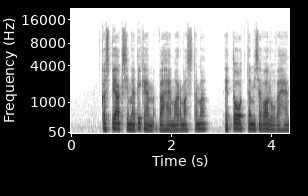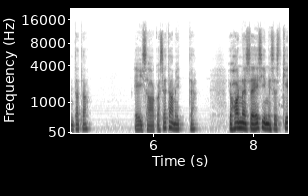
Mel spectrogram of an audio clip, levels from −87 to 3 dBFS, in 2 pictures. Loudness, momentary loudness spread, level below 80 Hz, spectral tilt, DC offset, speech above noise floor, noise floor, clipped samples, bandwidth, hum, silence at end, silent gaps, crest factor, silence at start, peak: -20 LUFS; 14 LU; -60 dBFS; -6 dB/octave; under 0.1%; 46 dB; -66 dBFS; under 0.1%; 13 kHz; none; 0 s; none; 20 dB; 0.6 s; -2 dBFS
